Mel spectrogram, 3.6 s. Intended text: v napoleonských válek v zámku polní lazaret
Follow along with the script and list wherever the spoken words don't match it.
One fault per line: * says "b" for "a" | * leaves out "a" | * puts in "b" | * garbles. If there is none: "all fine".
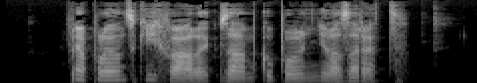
all fine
